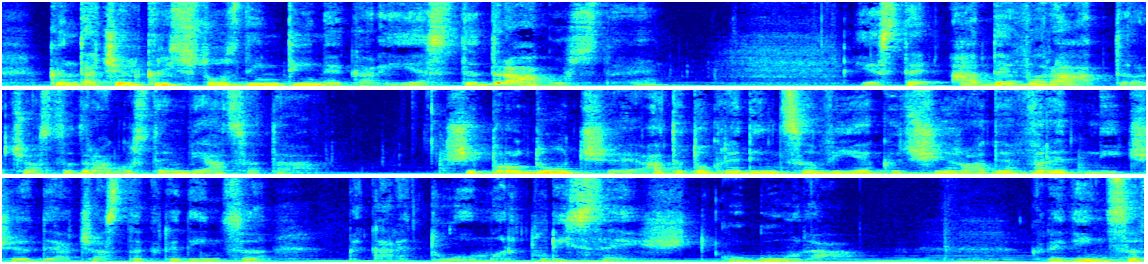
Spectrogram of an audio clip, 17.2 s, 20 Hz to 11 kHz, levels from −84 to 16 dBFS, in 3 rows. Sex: male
